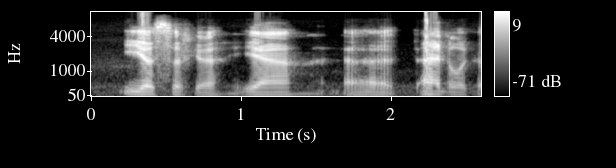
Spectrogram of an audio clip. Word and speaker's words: Yosefka: Yosefka, yeah. I had to look up pronunciation.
